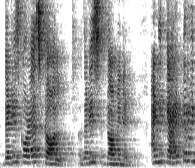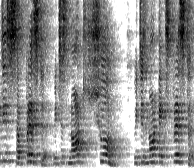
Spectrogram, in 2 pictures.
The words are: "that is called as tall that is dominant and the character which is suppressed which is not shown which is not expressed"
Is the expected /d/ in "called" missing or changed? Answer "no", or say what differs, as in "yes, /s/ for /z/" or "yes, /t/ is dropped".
no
